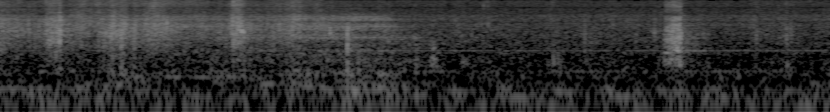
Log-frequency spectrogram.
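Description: Near silence, with faint rustles and soft ticks of gloved hands spreading resin over a canvas; one slightly sharper click about three and a half seconds in.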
